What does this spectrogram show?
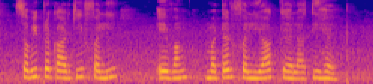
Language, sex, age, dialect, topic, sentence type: Hindi, female, 36-40, Marwari Dhudhari, agriculture, statement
